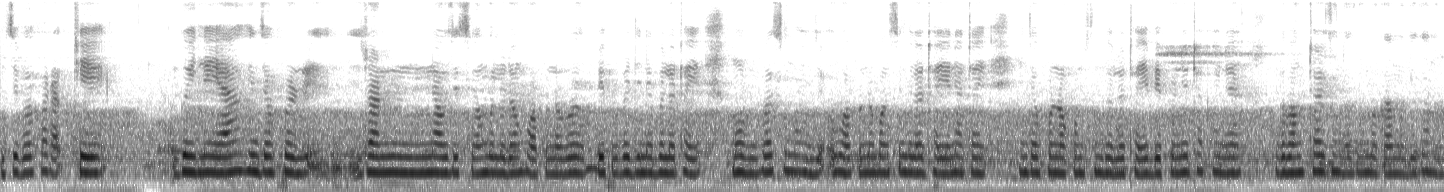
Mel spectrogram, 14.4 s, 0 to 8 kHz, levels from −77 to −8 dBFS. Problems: constant background noise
